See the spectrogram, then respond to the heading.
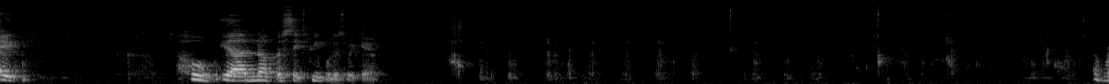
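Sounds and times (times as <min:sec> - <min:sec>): wet crunchy chewing: 0:04.4 - 0:11.0.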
